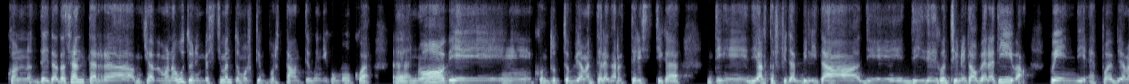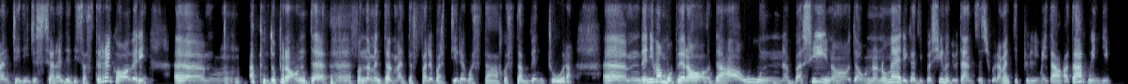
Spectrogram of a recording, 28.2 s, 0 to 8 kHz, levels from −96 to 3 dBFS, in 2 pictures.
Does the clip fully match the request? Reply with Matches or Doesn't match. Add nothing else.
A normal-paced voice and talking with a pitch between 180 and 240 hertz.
Matches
